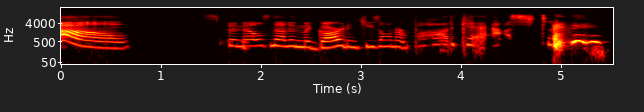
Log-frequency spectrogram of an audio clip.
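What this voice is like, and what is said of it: Usual voice. Nothing is said of it.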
